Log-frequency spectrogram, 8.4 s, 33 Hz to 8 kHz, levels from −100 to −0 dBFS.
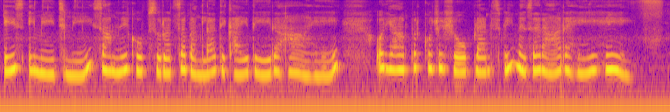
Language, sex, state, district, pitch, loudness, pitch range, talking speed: Hindi, female, Rajasthan, Jaipur, 245 Hz, -14 LUFS, 230-270 Hz, 155 wpm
